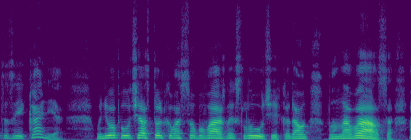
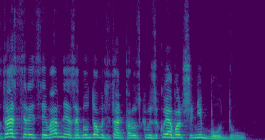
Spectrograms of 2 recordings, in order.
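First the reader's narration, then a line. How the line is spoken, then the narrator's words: Smooth and fast. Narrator (Russian): гладко и быстро выговаривал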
